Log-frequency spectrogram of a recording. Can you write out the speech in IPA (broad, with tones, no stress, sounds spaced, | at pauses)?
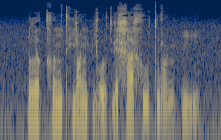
l ɤ˥ kʰ ɤ˥ ŋ t̪ʰ j ɑ˥˩ ŋ p j o̰˨˩ ʊ̯ t̪ ɥ ɛ˦ x ä˥ x ṵ˨˩ t̪ w ɑ˧˥ ŋ p ḭ˨˩˦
